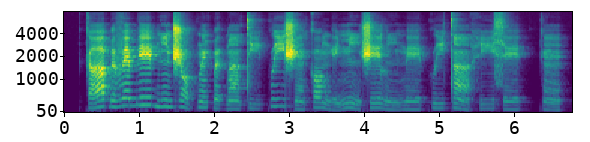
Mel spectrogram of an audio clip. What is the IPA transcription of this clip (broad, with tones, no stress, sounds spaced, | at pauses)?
k aː˨˦ ɓ ə˧ v ɛ˦ b eː˦ b ĩ˦ d͡ʒ ɔ˦˨ kʷ ɛ̃˧ k͡p ə˨ ɡ͡b ã˨ t iː˨ kʷ iː˦ ʃ ɛ̃˨ k ɔ˦ ŋ e˨ ɲ ĩ˦˨ ʃ e˦ l ĩ˨ m eː˨ kʷ iː˧ t ã˦˨ h iː˦ s e˧ | k ɛ̃˨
